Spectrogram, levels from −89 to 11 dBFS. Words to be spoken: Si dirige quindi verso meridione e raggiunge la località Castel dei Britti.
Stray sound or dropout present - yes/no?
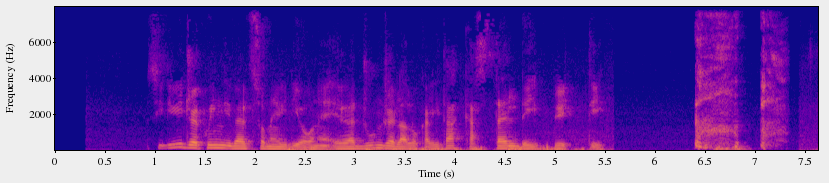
yes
